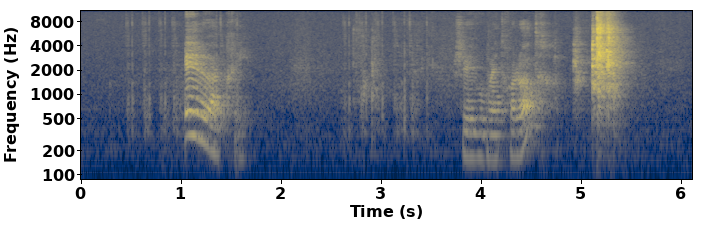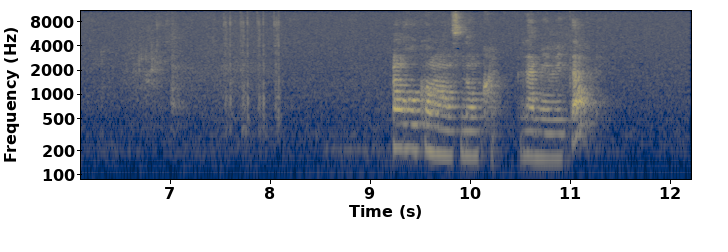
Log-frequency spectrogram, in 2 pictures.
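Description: A woman speaks close to a microphone, with pauses.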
